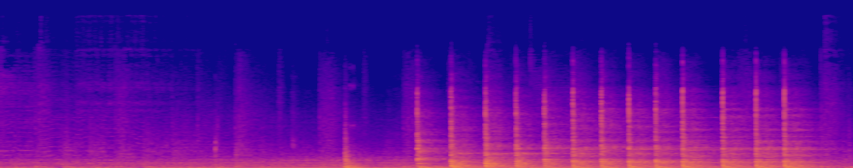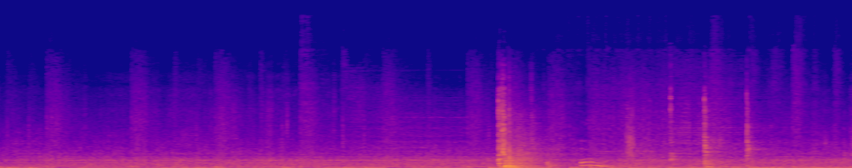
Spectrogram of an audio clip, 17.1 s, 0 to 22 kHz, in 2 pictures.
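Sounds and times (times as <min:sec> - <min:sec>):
background music: 0:00.0 - 0:17.0
hammer striking metal: 0:03.4 - 0:08.5.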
